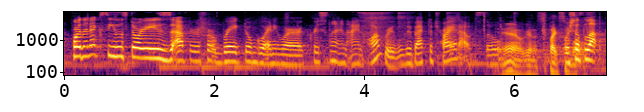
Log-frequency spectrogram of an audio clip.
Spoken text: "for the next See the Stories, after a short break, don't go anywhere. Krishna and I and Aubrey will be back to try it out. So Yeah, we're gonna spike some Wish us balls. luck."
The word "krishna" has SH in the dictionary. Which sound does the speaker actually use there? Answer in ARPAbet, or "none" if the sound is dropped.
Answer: S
